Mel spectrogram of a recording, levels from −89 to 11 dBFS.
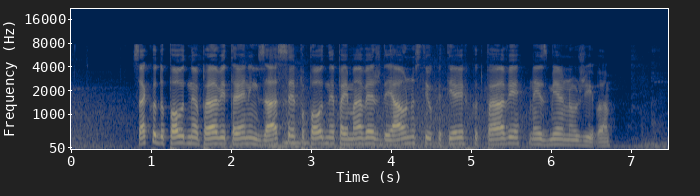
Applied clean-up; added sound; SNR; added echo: none; Sliding door; 18 dB; none.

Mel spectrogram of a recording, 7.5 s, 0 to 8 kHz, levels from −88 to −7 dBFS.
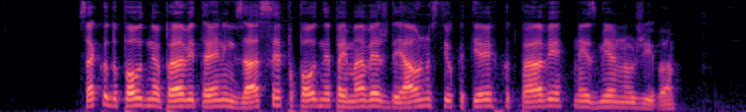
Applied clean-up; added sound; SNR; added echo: neural separator model SepFormer DNS4.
